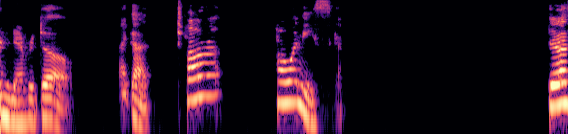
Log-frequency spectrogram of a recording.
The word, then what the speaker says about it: Paonessa: I got Tara Paonessa.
